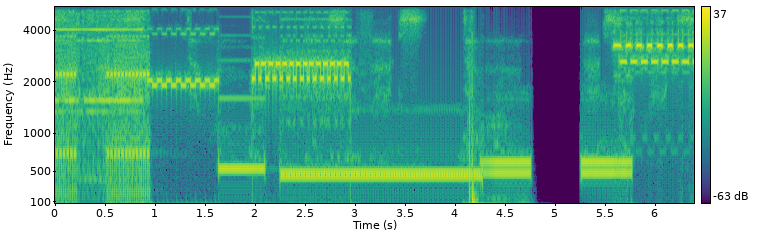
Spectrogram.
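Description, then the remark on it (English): A loud sequence of telephone rings and electronic phone tones, shifting between buzzy trills and steady beeping pitches, with a brief silence before a final warbling ring. “Phones.”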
